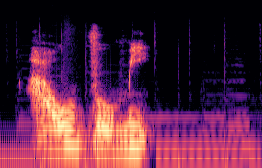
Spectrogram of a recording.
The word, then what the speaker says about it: haubvumi: I know this is a bit difficult to pronounce, especially the consonant BVU, which is va, ve, vi, vo, vu.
